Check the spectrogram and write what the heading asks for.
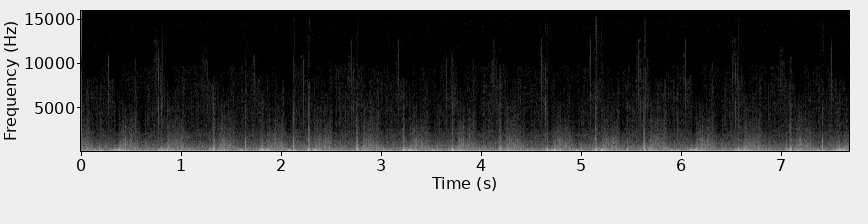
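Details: Womb-sound sleep aid for babies: steady muffled low thumps, roughly 125 beats a minute, with a soft whooshing hum behind them, a heartbeat as heard from inside the womb, with white noise; heartbeat.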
